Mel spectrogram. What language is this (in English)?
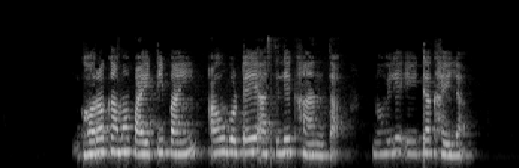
Odia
